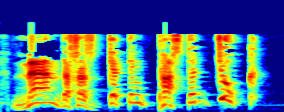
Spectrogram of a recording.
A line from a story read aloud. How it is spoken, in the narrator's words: cried MacDonald, rising angrily from his chair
